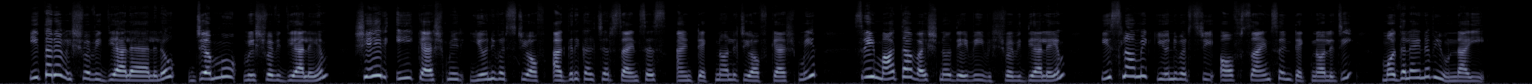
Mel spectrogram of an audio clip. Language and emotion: Telugu, neutral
